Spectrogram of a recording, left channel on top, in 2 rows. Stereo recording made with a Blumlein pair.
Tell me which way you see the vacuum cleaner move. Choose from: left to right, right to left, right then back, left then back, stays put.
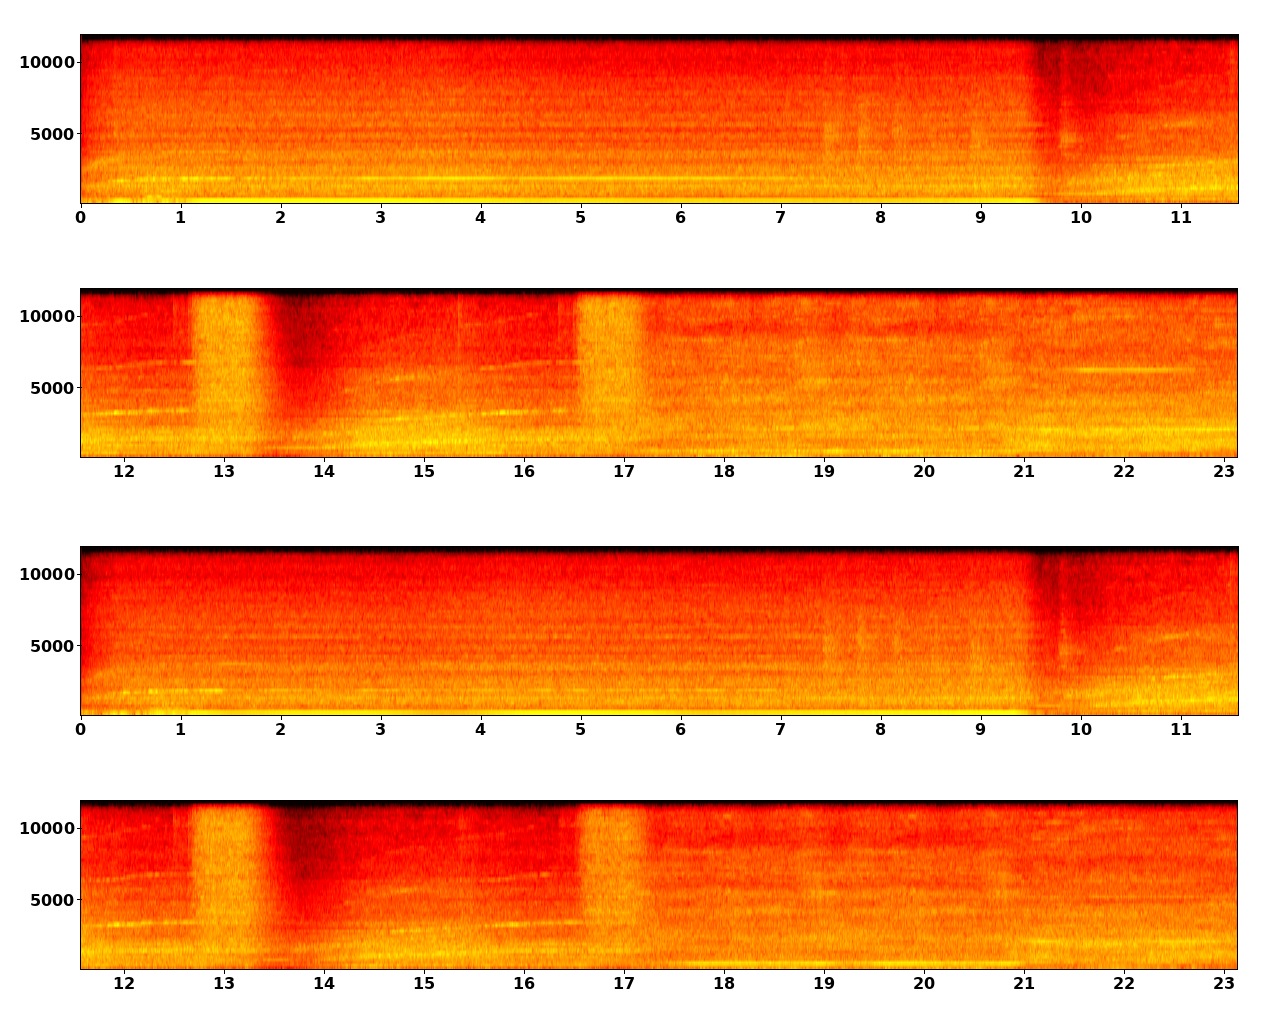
right then back.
